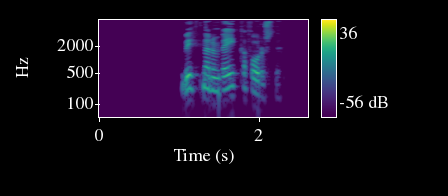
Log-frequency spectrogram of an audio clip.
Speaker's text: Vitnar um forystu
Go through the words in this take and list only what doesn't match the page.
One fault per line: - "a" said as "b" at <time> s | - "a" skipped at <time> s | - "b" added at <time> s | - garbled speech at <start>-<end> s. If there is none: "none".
- "veika" added at 1.6 s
